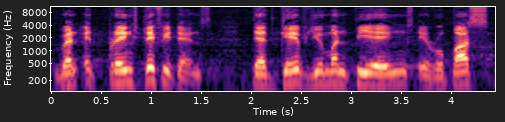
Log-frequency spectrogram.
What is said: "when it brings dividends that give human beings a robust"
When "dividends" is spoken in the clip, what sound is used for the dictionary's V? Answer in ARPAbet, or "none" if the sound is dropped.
F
